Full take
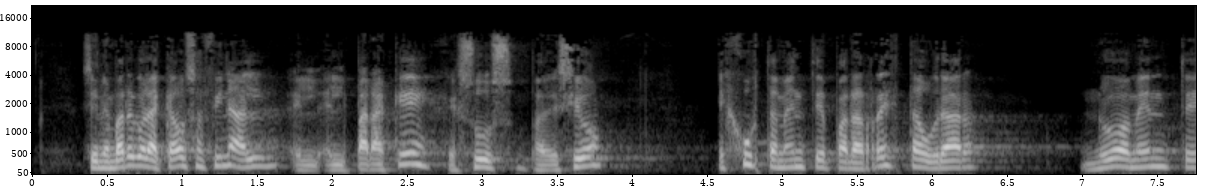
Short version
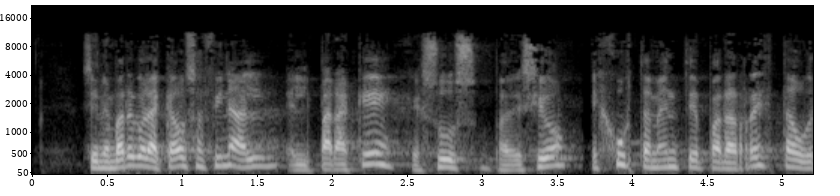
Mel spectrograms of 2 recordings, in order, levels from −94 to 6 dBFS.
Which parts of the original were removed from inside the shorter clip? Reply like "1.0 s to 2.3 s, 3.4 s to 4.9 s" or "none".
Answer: 1.7 s to 1.9 s, 3.9 s to 4.5 s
